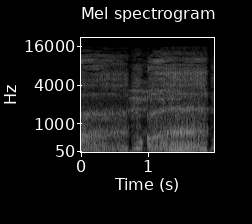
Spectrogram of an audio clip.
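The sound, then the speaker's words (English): Heavy, strained breathing of a vagrant with grunting, groaning breaths, loud, woven into a dense, droning film score, with brief catches between breaths. “and it has, instead of some dumb piano going da-da-da-da, it includes the breathing sounds of the vagrant.”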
